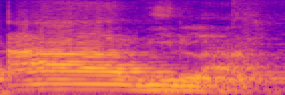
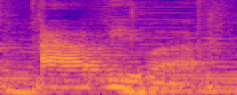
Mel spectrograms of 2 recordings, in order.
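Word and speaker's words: Ávila: say it correctly too the first syllable of Adela is stressed like it's suffering from stress ah Villa Avila yes try a different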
